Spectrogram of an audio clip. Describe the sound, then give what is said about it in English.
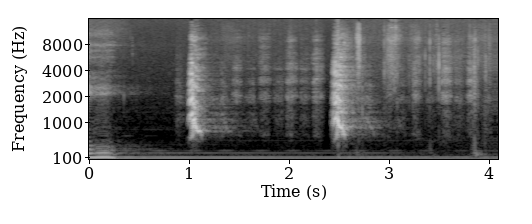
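A dog pants in quick, breathy bursts at the end of a song, with two louder huffs standing out over a low steady hum and no one speaking. “We gotta wait for the dog to wrap it up there.”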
